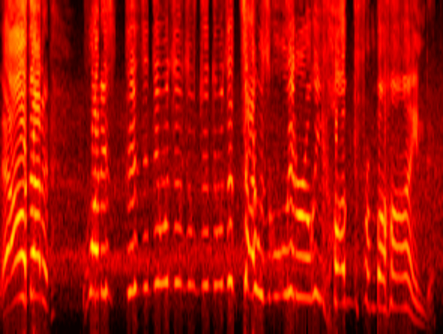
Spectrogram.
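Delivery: high, loud stammering outrage; very high, indignant wail; outraged protest. Real, not acted. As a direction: sputter at the referee at the top of the voice. Protests a foul in game.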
